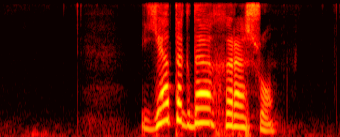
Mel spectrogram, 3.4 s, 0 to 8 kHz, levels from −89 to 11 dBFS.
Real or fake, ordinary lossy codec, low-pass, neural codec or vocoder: fake; none; 7.2 kHz; vocoder, 22.05 kHz, 80 mel bands, Vocos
